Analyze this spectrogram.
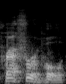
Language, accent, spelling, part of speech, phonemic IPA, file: English, US, preferable, adjective, /ˈpɹɛf.(ə.)ɹə.b(ə)l/, En-us-preferable.ogg
- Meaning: Better than some other option; preferred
